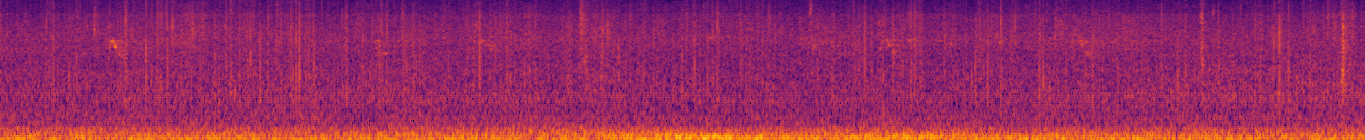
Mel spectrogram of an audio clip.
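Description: Rain falling, with a steady low rumble that swells briefly about halfway through and scattered taps of drops.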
